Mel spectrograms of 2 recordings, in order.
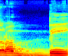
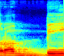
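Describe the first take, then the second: No difference in how they are said.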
